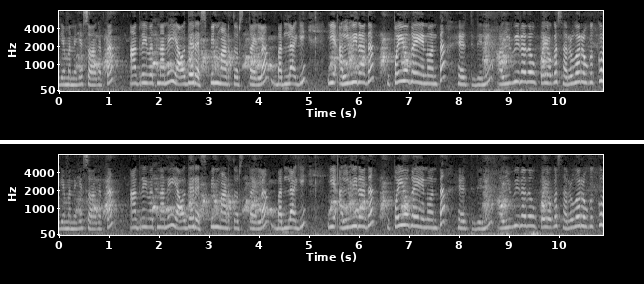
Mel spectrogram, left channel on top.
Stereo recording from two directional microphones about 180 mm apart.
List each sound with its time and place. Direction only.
0.0 s a woman's voice: 25° left (ahead or behind)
